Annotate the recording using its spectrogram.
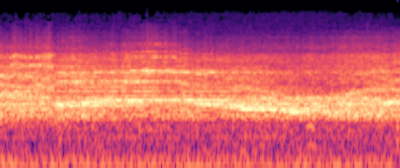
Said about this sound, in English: Then the floor creaked.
